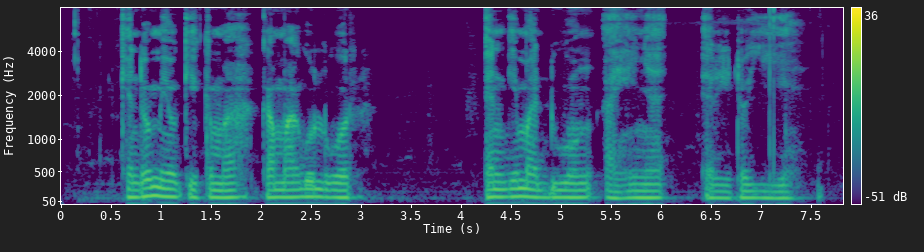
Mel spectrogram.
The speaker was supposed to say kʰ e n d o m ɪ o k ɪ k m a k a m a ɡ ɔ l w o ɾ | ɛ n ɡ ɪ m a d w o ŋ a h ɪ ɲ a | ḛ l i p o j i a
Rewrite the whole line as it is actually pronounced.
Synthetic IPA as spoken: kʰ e n d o m ɪ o k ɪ k m a k a m a ɡ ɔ l w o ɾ | ɛ n ɡ ɪ m a d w o ŋ a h ɪ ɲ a | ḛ ɾ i t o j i e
